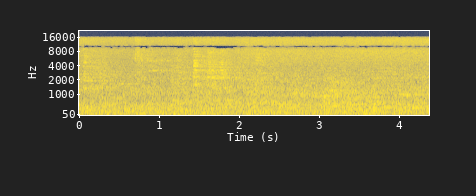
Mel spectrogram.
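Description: Steady background din of a busy buffet restaurant, an even, unbroken noise with no clear voices.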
